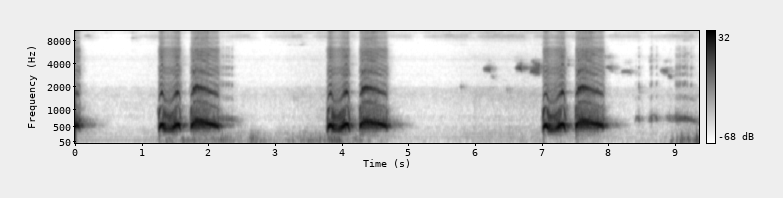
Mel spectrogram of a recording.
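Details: Spotted dove giving paired husky coos, a rising short note then a longer one, every three seconds, with faint high chirps and soft whistles from other birds in between.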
